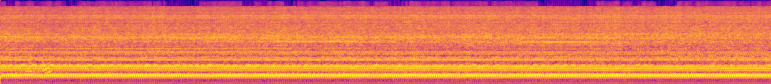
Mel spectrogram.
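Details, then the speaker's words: Air compressor running normally: loud, constant motor hum with a quick, even pump beat of about four strokes a second; it pumped up quickly, worked perfectly and runs only warm. "that's one done quick as that very good and it didn't take long to pump up either so so far so good"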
